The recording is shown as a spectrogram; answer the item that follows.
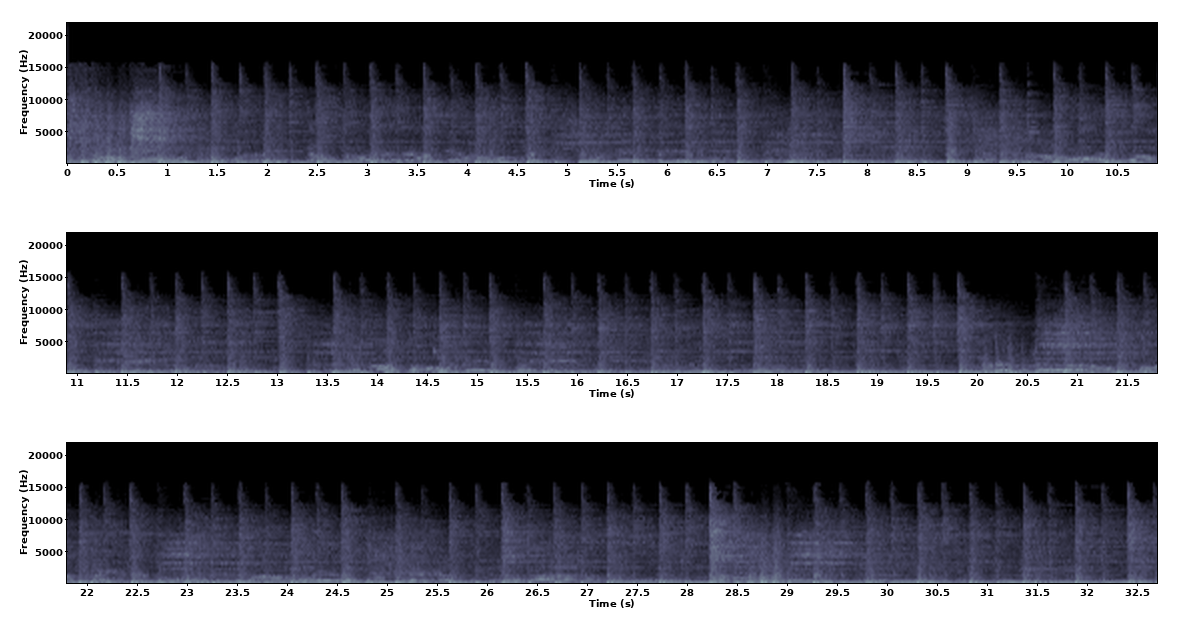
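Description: Rock band playing live: drum kit with cymbals, electric guitar and bass guitar, at a steady loud level.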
